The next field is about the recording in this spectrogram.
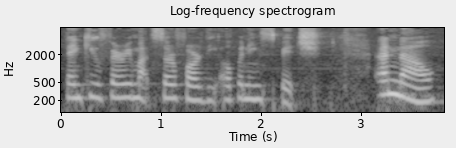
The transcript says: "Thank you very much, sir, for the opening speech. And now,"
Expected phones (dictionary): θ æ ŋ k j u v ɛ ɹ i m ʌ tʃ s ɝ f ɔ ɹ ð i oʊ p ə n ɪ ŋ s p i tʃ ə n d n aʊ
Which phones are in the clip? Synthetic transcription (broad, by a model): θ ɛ ŋ k j u v ɛ ɹ i m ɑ tʃ s ɝ f ɔ ɹ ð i oʊ p ə n ɪ ŋ s p i tʃ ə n n aʊ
